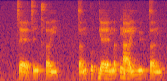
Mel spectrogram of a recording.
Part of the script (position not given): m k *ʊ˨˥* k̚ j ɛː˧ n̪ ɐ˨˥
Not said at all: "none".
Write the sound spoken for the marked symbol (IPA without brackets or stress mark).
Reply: ʊ˨˥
